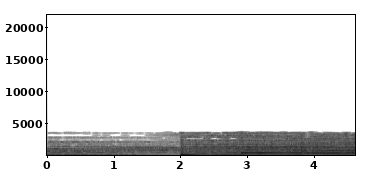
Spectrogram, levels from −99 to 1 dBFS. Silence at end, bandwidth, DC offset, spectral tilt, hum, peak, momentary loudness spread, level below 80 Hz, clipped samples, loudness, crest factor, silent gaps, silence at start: 0 s; 3.8 kHz; under 0.1%; -9.5 dB/octave; none; -4 dBFS; 11 LU; -26 dBFS; under 0.1%; -20 LUFS; 16 dB; none; 0 s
